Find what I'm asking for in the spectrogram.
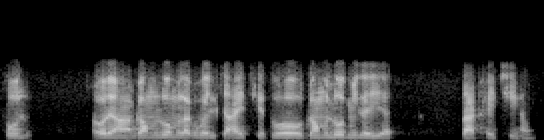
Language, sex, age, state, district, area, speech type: Maithili, male, 60+, Bihar, Purnia, urban, conversation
